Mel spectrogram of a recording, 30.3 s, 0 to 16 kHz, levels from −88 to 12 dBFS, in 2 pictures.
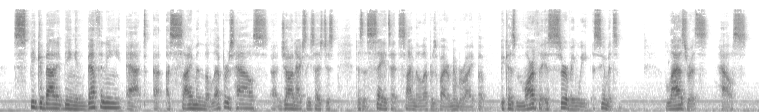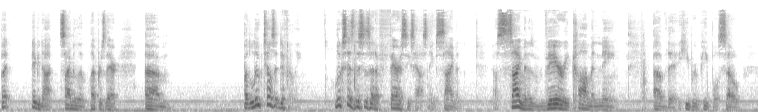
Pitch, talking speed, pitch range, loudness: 110 Hz, 145 wpm, 95-135 Hz, -34 LUFS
